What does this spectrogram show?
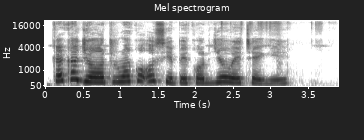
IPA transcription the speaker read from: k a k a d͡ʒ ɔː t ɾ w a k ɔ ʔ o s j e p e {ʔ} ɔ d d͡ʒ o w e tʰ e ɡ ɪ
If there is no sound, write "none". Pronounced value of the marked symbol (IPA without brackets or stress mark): k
